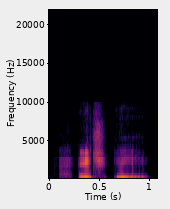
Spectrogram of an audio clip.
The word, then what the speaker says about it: He: The 6 sounds are XU, pronounced like shh, with a deep sigh, which is associated with the liver, He, pronounced like her, with a yawn, which is associated with the heart.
